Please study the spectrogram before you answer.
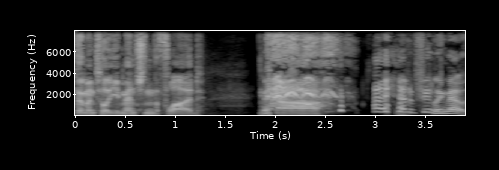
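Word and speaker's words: FLUDD: Also, he made Flood, which is spelled F-L-U-D-D.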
